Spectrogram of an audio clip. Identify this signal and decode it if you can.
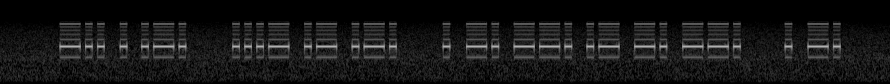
Morse code, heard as a high beeper, hand-sent with a paddle, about 20 wpm, 2250 Hz. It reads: DER VAR ENGANG EN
